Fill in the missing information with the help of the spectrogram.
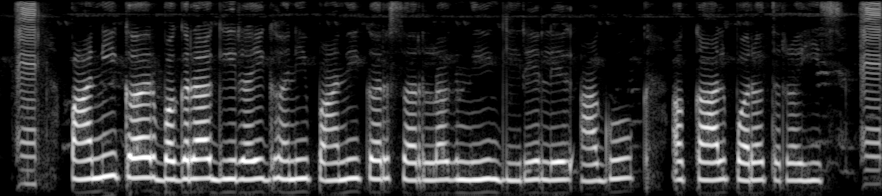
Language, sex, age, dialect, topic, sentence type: Chhattisgarhi, female, 18-24, Northern/Bhandar, agriculture, statement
